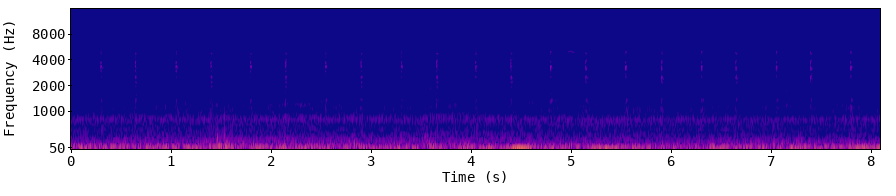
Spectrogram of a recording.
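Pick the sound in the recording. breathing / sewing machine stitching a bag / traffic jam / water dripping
traffic jam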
